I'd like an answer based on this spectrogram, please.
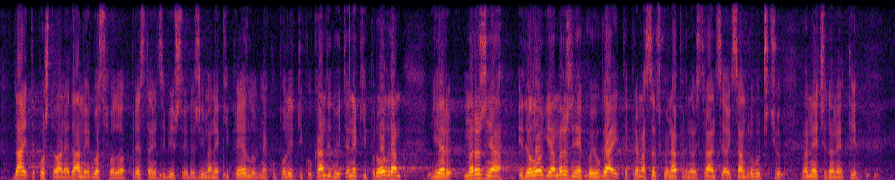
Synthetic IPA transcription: d̪aːjt̪e̞po̞ʃt̪o̞ʋaːned̪aːme̞iɡo̞spo̞d̪o̞pɾet̪st̪aʋnit̪sibiːʋʃeɡɾe̞ʒiːmane̞kiːpɾe̞ːd̪lˠo̞ɡne̞kupo̞lit̪ikukand̪id̪ujt̪e̞ne̞kipɾo̞ːɡɾamje̞ɾmr̩ʒɲaid̪e̞o̞lo̞ɡijamr̩ʒɲe̞ko̞juɡaːjit̪e̞pɾe̞masr̩psko̞jnapɾe̞d̪no̞jst̪ɾant̪sialeksand̪ɾuʋut͡ʂi̥t͡ɕu | namne̞ːt͡ɕe̞d̪o̞neːt̪i

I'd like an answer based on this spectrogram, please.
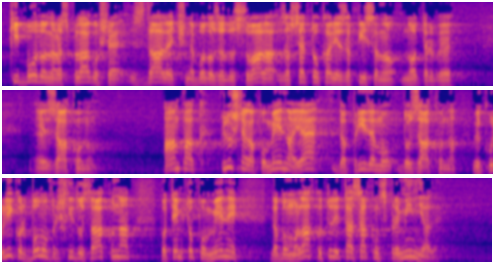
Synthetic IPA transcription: kiboːd̪ɔnaɾaspɔlaːɡɔʃɛzd̪aːlɛt͡ʃnɛboːd̪ɔzad̪ɔst̪ɔʋaːlazawsɛt̪oːkaɾjɛzapiːsanɔnoːt̪əɾʋə | zaːkɔnṵ | ampakːljuːt͡ʃnɛɡapɔmeːnajɛd̪apɾiːd̪ɛmɔd̪ɔzaːkɔna̰ʋəkɔlikɔɾbomɔpɾiʃlid̪ɔzaːkɔnapot̪emt̪oːpɔmeːnid̪abomɔlaxkɔt̪uːd̪it̪azaːkɔnspɾɛminja̰lḭ

